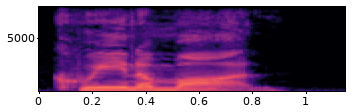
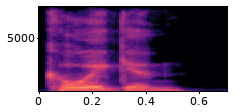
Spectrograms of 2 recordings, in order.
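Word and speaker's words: kouign-amann: Why is it pronounced Queen Amon? And it's spelled K-O-U-I-G-N, but they decide to pronounce it Queen. Why don't they just spell it Q-U-E-E-N?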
